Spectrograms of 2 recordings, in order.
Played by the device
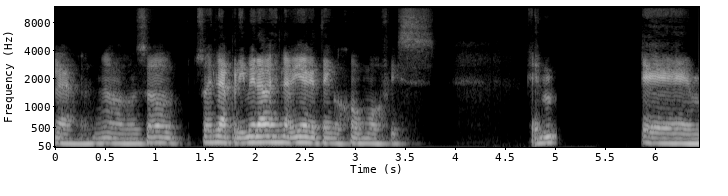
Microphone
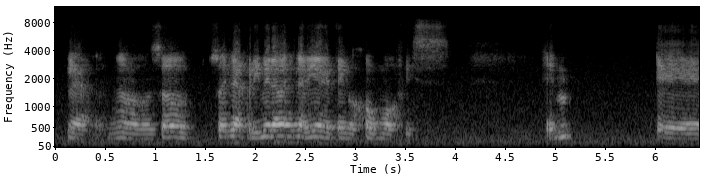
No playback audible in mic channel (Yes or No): No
